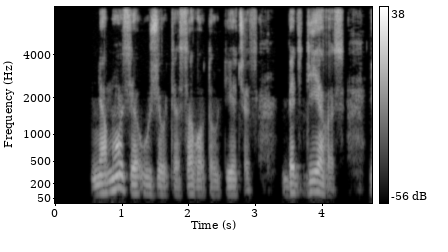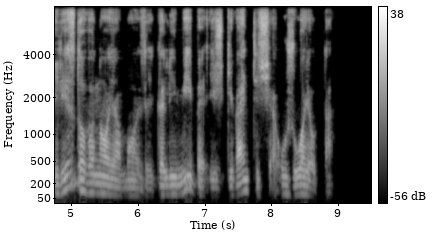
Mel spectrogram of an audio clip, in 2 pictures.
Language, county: Lithuanian, Kaunas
